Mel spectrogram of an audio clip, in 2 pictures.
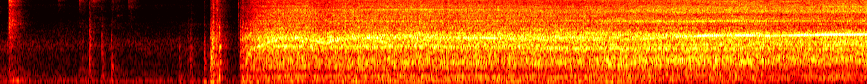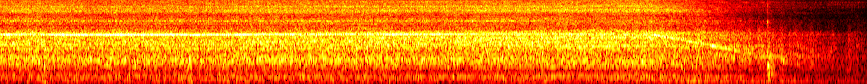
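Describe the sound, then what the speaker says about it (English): An electric food grinder chews through vegetables for homemade chow chow cabbage relish, a loud steady whirring drone that starts abruptly, runs for about fourteen seconds, then winds down and stops. "just grind them up, and that's all there is to it"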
